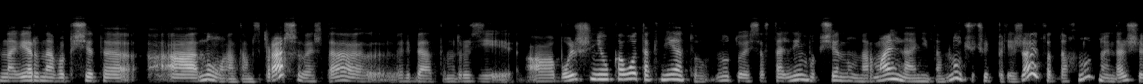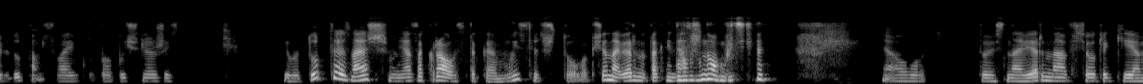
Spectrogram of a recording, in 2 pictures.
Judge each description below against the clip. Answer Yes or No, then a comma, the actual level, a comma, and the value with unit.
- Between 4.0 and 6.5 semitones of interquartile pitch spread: Yes, average, 5.1 semitones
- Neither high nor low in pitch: Yes, medium, 160 Hz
